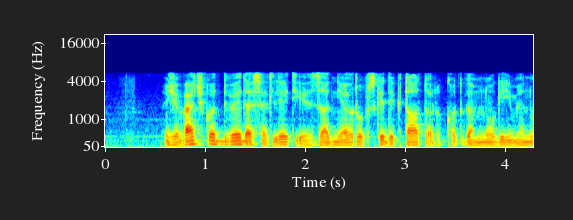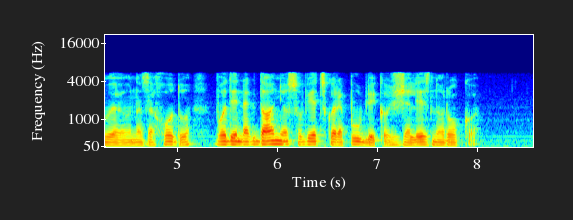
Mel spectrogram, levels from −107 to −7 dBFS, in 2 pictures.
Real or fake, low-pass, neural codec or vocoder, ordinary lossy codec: real; 5.4 kHz; none; MP3, 48 kbps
